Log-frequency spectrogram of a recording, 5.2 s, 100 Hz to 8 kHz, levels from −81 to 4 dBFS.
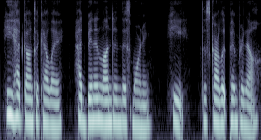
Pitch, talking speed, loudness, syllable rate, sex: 175 Hz, 170 wpm, -18 LUFS, 4.8 syllables/s, female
